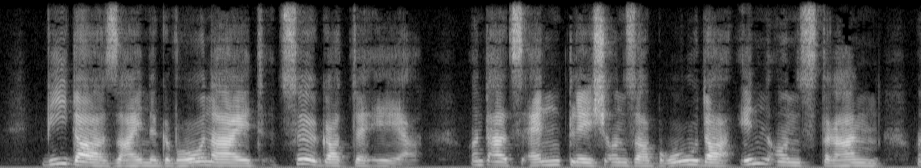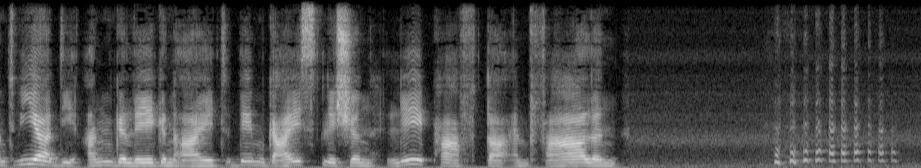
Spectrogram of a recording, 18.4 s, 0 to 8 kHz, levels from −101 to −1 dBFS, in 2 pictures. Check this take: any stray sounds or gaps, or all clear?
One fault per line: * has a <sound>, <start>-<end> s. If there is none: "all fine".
* has a laugh, 16.8-18.2 s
